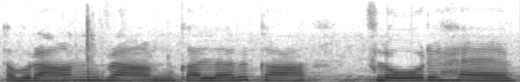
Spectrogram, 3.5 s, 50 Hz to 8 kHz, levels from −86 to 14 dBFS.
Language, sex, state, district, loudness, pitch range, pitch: Hindi, female, Chhattisgarh, Raipur, -12 LUFS, 250-265 Hz, 255 Hz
